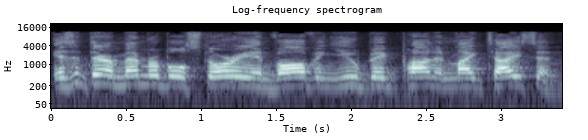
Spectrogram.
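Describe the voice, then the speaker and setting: High-ish guy host on sports radio, teasing, fast reactions. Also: steady tone. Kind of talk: casual sports radio banter.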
